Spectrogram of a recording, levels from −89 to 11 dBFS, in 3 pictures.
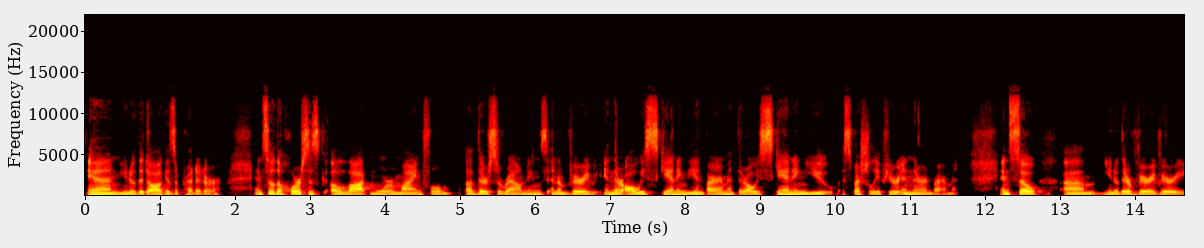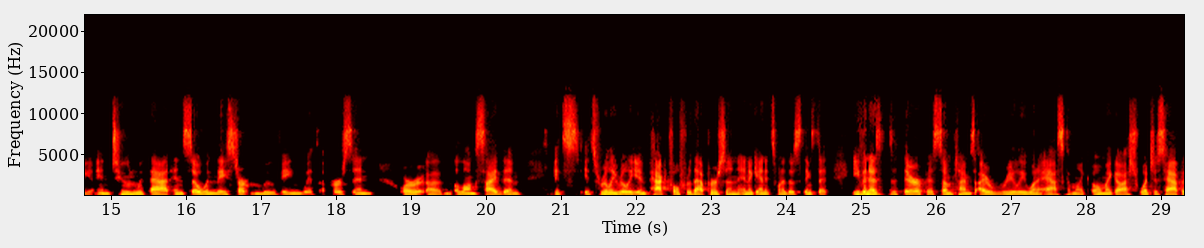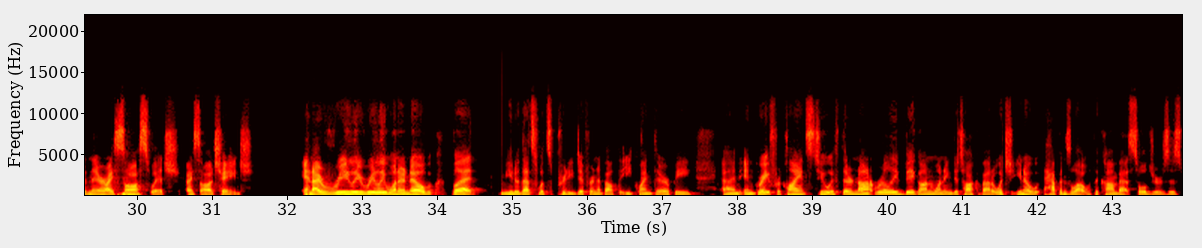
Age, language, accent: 30-49, English, American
